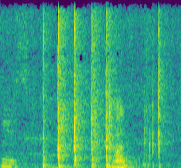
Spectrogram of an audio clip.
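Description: Plastic food containers and their snap-on lids clacking against each other and the counter while lunch is packed: a quick run of sharp clicks and knocks lasting about a second.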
